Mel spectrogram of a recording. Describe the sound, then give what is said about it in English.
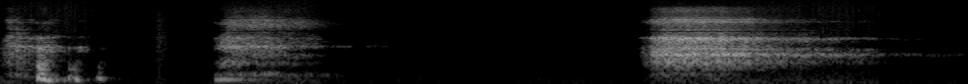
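Deep breaths taken during a guided relaxation exercise: a few soft, airy breaths separated by silence, the last one long and full as it slowly tails off. No one speaks. “So nice deep breath.”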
